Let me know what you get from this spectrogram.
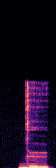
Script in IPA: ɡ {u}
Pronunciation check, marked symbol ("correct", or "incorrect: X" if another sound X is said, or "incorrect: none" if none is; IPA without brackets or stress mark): incorrect: ʉ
